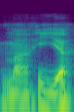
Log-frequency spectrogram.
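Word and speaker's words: ماهيّة: Ya, mahiyah ada tasydidnya di situ.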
